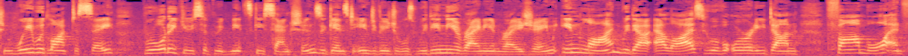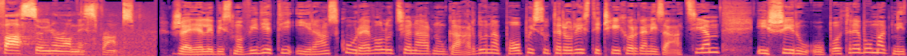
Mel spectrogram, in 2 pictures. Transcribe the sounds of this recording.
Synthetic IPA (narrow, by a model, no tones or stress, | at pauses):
nwiwədˡlaɪk̚tʰɨsi | b̥ɹɔɾə˞jʉzʌvmɨɡ̚nɪtskisæ̃ŋkʃɨ̃nzɨɡɛ̃nstɪ̃ndɨvɪd͡ʒɨwl̩ˠzwɪðɪ̃nðiə˞ẽɪ̃niɨ̃nɹeɪʒĩmɪ̃nlãɪ̃nwɨðaʊə˞ʔælˠaɪz̥huəvl̩ˠɹɛɾidʌ̃n | fɑɹmɔɹɨ̃nfɑɹsʉ̃nə˞ə̃nðɪsfɹʌ̰̃ntʒe̞ʎe̞libismo̞ʋid̪je̞t̪iʔiɾanskuɾe̞ʋo̞lˠut̪sio̞naɾnuɡa̰ːɾd̪unapo̞pisut̪e̞ɾo̞ɾist̪it͡ʃkixo̞ɾɡaniza̰ːt̪sijaiʃiɾuʔupo̞t̪ɾe̞bumaɡni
